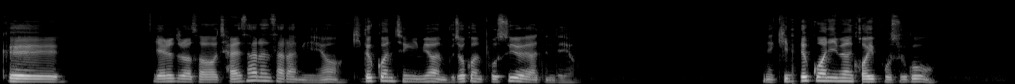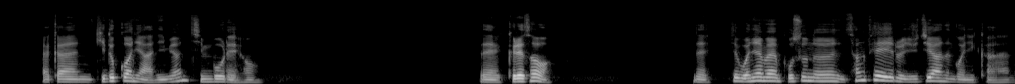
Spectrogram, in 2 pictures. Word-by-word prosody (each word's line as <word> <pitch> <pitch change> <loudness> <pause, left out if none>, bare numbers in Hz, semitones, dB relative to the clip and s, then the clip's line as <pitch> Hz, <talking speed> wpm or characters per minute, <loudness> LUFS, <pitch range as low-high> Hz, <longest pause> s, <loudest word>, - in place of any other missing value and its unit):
그 130 -3 +5 0.9
예를 135 +1 0
들어서 120 -4 -3
잘 125 +3 -2
사는 175 +1 -2
사람이에요. 110 -5 -8
기득권층이면 140 -6 -3
무조건 135 +4 -3
보수여야 125 0 -1
된대요. 100 -2 -17 1.9
네 115 - -9
기득권이면 155 +4 +3
거의 130 -1 +3
보수고 120 -2 -5 1.2
약간 120 -1 -2
기득권이 150 +4 +1
아니면 115 - -3
진보래요. 110 - -3 2.2
네. 110 -2 -1
그래서 140 -4 +6 1.4
네. 110 -3 -5 0.2
이제 155 - 0
왜냐면 165 +2 +3
보수는 150 -2 -1
상태를 185 - +3
유지하는 140 +3 0
거니깐 105 -2 -9
130 Hz, 230 characters per minute, -26 LUFS, 115-150 Hz, 2.2 s, 그래서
